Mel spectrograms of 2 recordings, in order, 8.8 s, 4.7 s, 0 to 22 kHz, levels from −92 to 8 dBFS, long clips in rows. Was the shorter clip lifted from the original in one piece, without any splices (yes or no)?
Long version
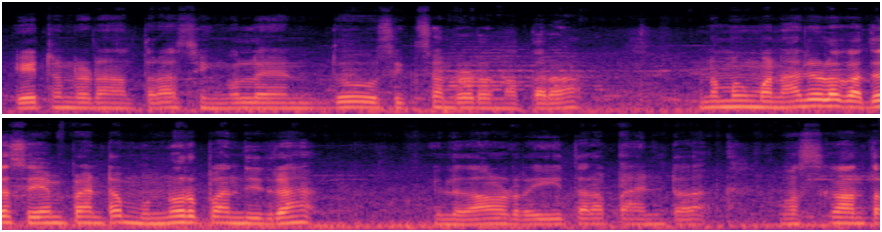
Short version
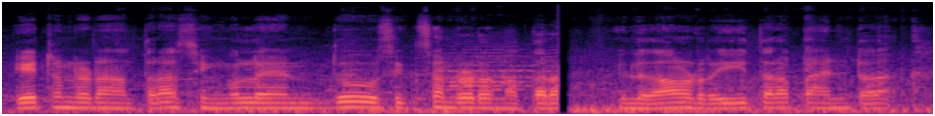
no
